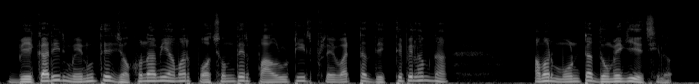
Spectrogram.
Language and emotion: Bengali, sad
